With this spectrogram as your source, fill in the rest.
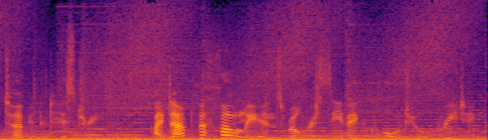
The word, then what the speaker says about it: Tholian: Rhymes with... I was going to say rhymes with Bolian, but that's another race from the series. And it does rhyme with Bolian. Rhymes with Morolian, there we go.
